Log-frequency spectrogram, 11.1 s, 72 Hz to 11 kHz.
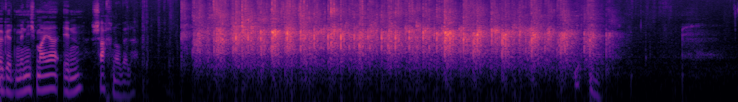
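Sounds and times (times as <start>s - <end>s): hands clapping: 2.7s - 9.5s.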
